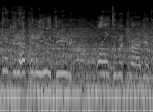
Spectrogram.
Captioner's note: crowd cheering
